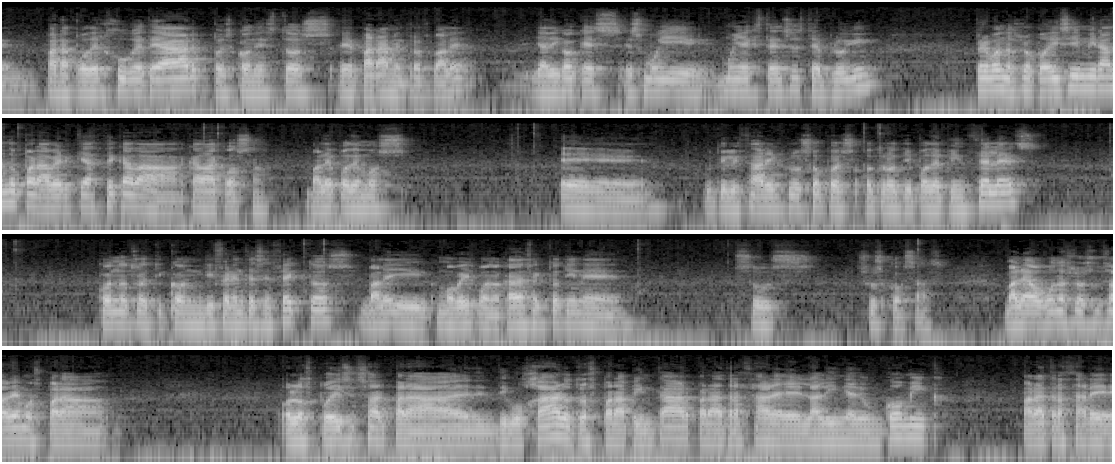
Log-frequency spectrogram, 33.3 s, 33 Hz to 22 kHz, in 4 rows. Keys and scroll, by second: 10.8 space, 15.1 space, 21.1 space.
